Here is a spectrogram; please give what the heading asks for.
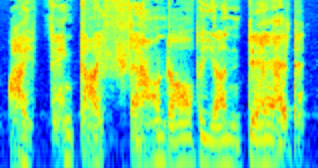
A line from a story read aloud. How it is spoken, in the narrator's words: very stealthily walking wide around the pond, I'll whisper to my companions, I'll say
